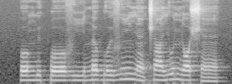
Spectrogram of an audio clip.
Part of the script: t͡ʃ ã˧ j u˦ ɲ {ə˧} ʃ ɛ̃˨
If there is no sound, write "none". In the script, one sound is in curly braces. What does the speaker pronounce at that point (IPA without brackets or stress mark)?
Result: ɔ˧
